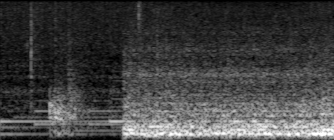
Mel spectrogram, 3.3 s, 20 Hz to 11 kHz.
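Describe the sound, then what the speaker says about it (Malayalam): Onions for a Kerala-style fish head curry start to sauté in a pan with a sudden loud hiss of frying that then holds steady, after a brief quiet clink of utensils. "ഉള്ളി നന്നായിട്ട് വഴറ്റിട്ട് ഒരു 1/2 ടീസ്പൂൺ ഉപ്പ് ഇട്ട് കൊടുക്കുക"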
